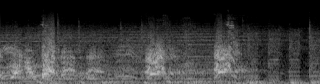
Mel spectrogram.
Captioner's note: barking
